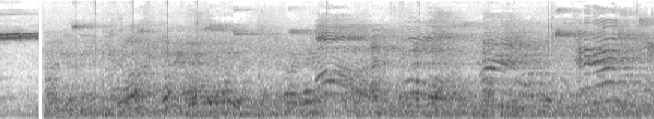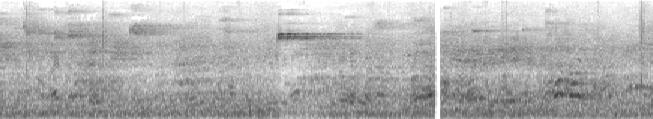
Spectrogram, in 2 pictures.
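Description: Players shouting and calling out during a flag football play, echoing in a large indoor sports hall, with scattered short knocks and thuds.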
